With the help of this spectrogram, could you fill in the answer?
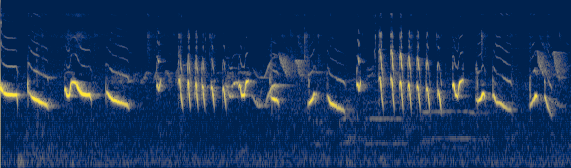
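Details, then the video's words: Horsfield's babbler song, played to train songbirds: clean downslurred whistles alternating with quick rattling trills of short high notes, in a quiet setting. "masteran dan pancingan bunyi khas burung pelanduk semak"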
